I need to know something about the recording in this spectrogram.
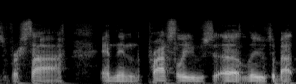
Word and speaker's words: Versailles: I live in a small community called, well, the rednecks around here pronounce it Versailles. The proper pronunciation is Versailles, and then Price lives about 20 minutes to the east in Lexington, Kentucky.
